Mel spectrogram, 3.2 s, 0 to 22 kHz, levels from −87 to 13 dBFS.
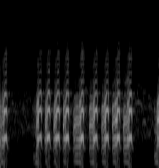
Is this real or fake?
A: real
